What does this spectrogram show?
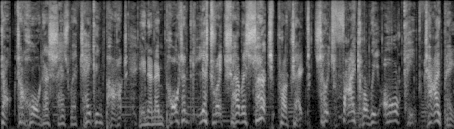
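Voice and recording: Putting on a cartoonish character voice, a man speaks with a high pitch at a moderate pace, with hardly any pauses.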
